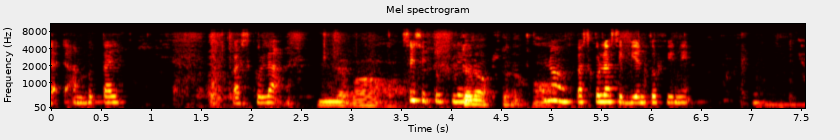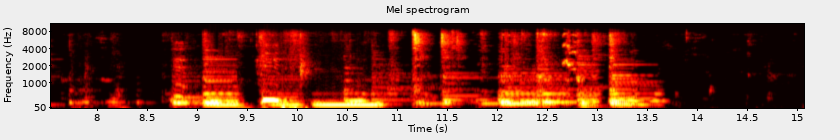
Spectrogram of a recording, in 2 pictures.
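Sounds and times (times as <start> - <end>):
acoustic guitar strumming: 6.8 - 13.9.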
